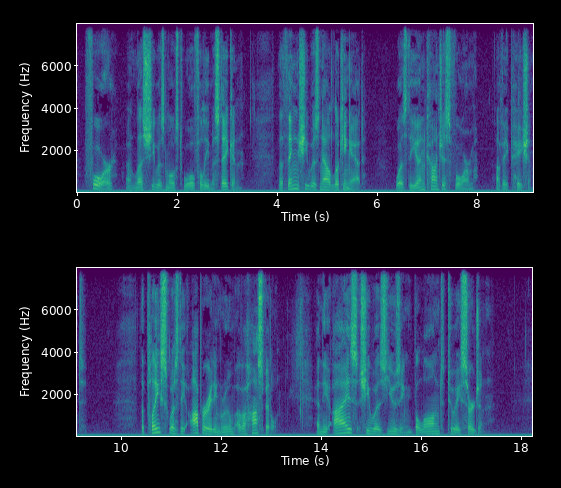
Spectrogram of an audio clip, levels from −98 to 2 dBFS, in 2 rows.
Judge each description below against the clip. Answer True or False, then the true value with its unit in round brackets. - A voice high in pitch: False (115 Hz)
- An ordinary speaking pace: False (130 wpm)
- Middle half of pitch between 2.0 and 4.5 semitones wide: True (4.0 semitones)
